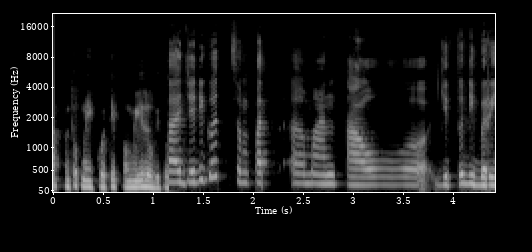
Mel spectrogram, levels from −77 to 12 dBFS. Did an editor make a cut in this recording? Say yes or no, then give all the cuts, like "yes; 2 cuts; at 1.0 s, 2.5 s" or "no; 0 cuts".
yes; 1 cut; at 1.1 s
